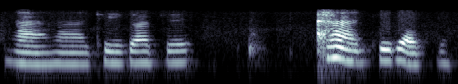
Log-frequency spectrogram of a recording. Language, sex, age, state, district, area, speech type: Bengali, female, 45-60, West Bengal, Dakshin Dinajpur, rural, conversation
